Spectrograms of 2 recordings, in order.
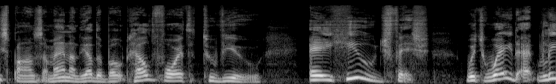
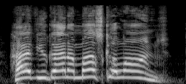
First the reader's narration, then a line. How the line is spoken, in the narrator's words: Miss Susie shouted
